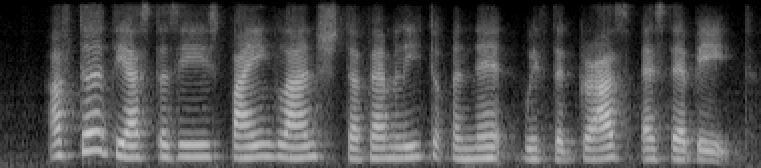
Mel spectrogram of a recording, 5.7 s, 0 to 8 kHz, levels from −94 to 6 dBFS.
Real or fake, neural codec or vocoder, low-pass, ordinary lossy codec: fake; codec, 16 kHz, 0.2 kbps, FocalCodec; 7.2 kHz; Opus, 32 kbps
